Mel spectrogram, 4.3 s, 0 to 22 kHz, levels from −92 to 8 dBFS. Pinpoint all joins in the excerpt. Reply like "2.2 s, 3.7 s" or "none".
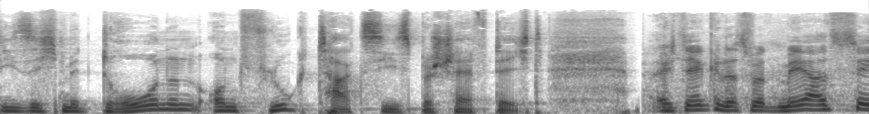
3.2 s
